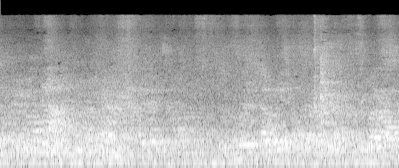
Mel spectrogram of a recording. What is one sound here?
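A man speaks into a microphone, heard through a loudspeaker in a room.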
